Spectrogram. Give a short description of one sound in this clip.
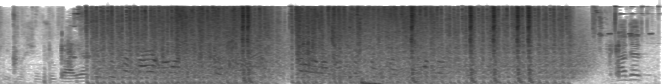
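Rapid gunfire rattles loudly at close range.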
